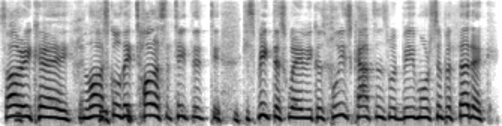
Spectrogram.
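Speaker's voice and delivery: put-on yelling. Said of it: "Why are you yelling?".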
